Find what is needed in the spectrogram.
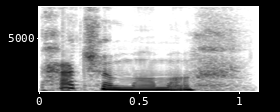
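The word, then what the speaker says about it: Pachamama: here on the table and this is called patcha Mama no lie that's how it's pronounced um this translates into Mother Earth she's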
